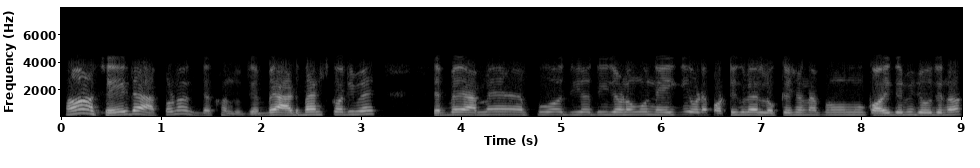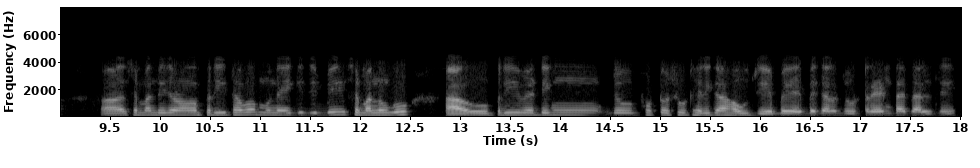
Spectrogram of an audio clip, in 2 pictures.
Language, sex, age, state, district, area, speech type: Odia, male, 30-45, Odisha, Cuttack, urban, conversation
